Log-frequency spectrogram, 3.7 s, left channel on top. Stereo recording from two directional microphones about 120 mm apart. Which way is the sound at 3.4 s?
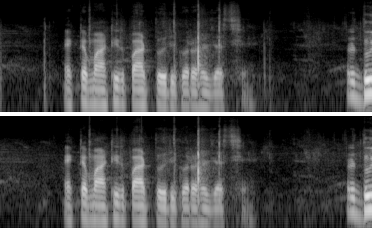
40° left (ahead or behind).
